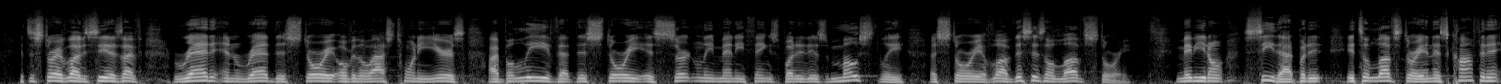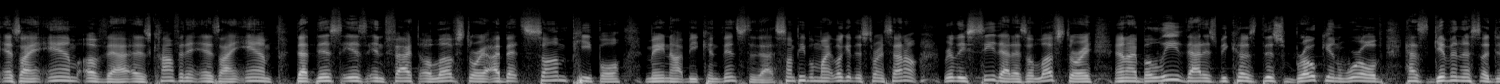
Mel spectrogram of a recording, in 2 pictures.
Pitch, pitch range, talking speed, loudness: 145 Hz, 130-160 Hz, 230 wpm, -24 LUFS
